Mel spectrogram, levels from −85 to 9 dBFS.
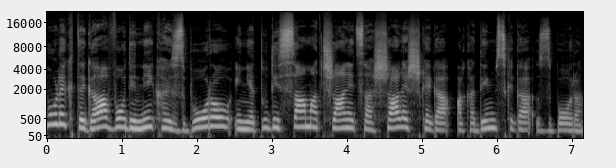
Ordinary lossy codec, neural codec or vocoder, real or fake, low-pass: none; none; real; none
